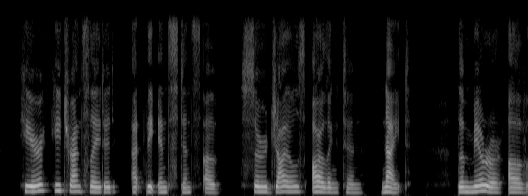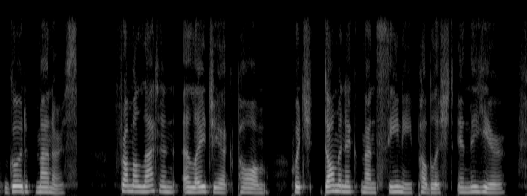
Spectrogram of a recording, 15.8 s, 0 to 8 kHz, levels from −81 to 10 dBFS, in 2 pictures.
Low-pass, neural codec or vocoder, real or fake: 7.2 kHz; codec, 16 kHz, 16 kbps, FunCodec, trained on LibriTTS, 50 frames a second; fake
